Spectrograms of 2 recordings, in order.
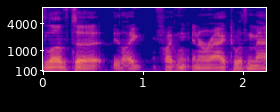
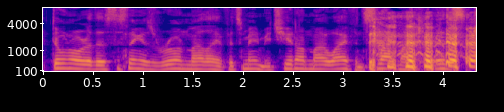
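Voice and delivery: hammed-up angry complaint, raised; mock outraged review; 6 semitones higher, 6 dB louder than usual. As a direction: rant like a ruined man.

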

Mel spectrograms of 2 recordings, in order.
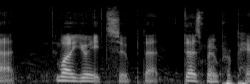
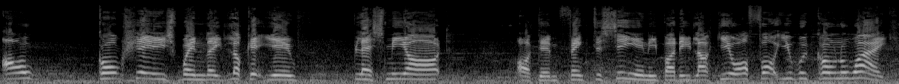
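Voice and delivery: pixie; 6 semitones higher than usual. Acted. GM voices gnome cousin.

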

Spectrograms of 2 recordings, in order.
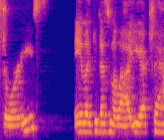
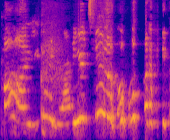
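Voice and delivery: laughing plea; 14 semitones higher, slower than usual. Retold or imitated. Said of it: "I'm like".

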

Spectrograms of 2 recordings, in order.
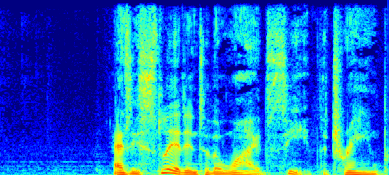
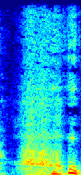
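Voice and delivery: nervous short laugh; 4 semitones higher, 3 dB louder than usual. A narrator's reading. Nervous laugh before question.

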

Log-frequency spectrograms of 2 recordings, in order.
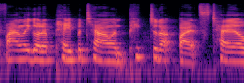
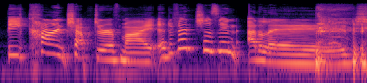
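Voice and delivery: mock announcer. She wraps up her mouse saga, mock announcer. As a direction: announce it like a grand serial title.

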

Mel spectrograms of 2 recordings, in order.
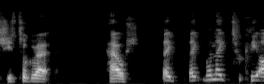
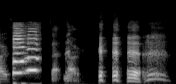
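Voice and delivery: horrified yelp; 9 semitones higher, 5 dB louder, much slower than usual. Real, not acted. Recoiling from scary picture.

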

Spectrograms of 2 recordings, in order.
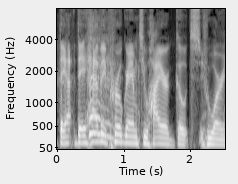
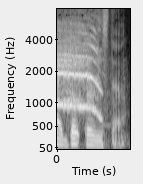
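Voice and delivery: excited. Acted. Building to punchline.

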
